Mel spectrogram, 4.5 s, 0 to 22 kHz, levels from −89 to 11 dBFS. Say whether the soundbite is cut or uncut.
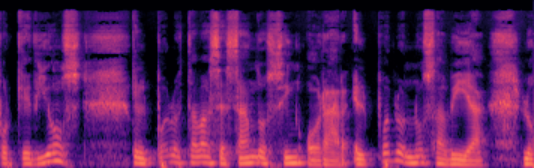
cut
